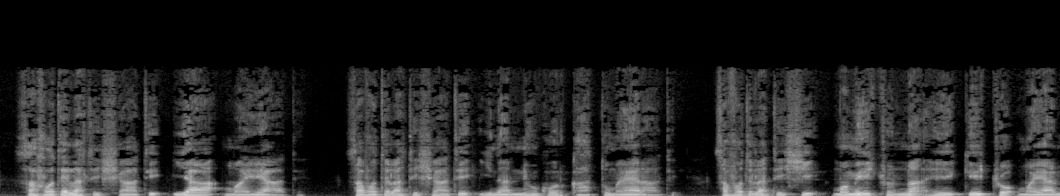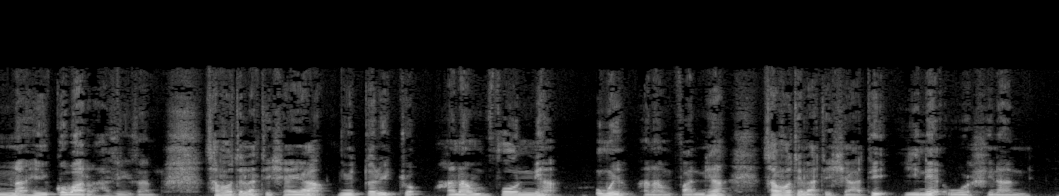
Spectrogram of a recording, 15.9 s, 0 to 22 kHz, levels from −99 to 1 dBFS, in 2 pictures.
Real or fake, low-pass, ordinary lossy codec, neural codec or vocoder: real; 14.4 kHz; MP3, 64 kbps; none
